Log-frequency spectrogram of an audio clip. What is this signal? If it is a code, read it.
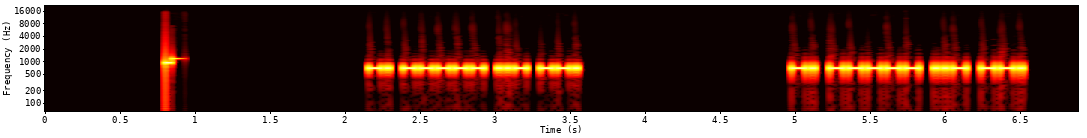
Morse code, heard as a keyed tone, about 34 wpm, 700 Hz. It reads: N0UG N0UG
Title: Speed Racing - USA 1x2 Call Signs 28wpm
